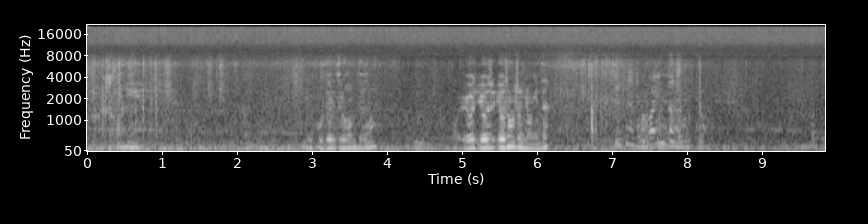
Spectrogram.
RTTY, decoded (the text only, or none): none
